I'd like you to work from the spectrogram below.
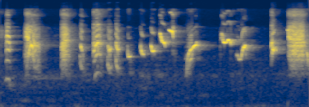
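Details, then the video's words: Cendet, or long-tailed shrike, singing in the morning to provoke replies from other birds: scratchy chatters followed by bright rising and falling whistled slurs, ending in a harsh buzzy burst. "SENSASI CENDET GACOR PAGI HARI BIKIN BURUNG APAPUN EMOSI NYAUT BUNYI"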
